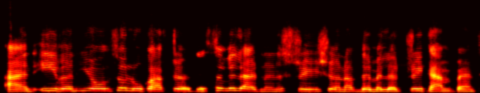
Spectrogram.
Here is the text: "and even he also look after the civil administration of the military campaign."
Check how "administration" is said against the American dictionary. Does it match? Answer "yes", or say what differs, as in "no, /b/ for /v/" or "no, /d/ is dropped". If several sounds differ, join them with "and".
yes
